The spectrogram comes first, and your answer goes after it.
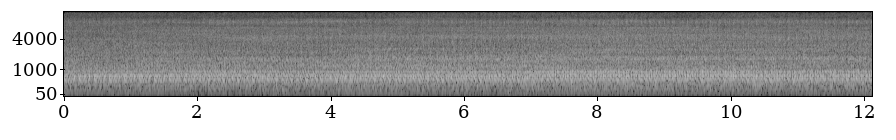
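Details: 2009 Honda Accord V6 at cold-start idle: a fast, fairly even knock, about three per second, that goes away after a few minutes warming up. Owner suspects a pulley or belt tensioner. Knocking at cold idle.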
